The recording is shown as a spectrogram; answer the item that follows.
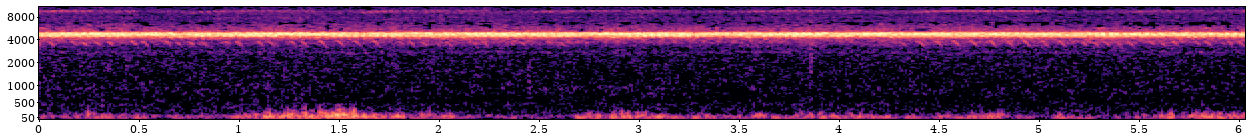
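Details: Autumn insect song recorded on the full-moon night of 10 September 2022 in Japan: an unbroken high, steady ringing tone over intermittent low rumbling bursts of wind or handling noise.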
